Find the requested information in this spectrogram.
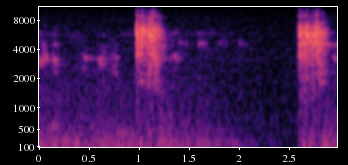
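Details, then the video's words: Lure call of a sooty-headed bulbul, meant to rouse a bird that has stopped singing: soft high twittering, then two harsh, explosive chirps about 1.6 seconds apart with a silent gap. "CUIT CUIT PANCINGAN EMOSI SOGON MACET BUNYI DAN KURANG GACOR"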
